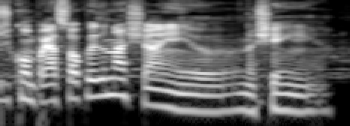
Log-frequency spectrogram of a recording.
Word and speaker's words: Shein: Se bem que ele já estava envolvido num rolê aí, a treta da Shein, que é o nome certo de se pronunciar. Shein.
